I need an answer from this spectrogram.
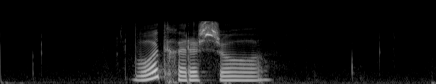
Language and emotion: Russian, positive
